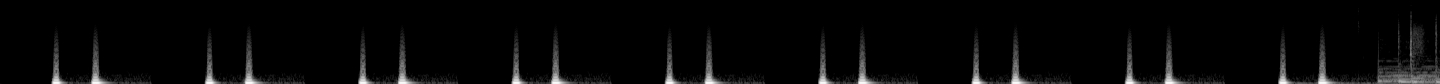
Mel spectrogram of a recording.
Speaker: kamu pasti mengenal bunyi detak jantung kamu sendiri biasanya kita menyebutnya tetapi sebenarnya bunyi jantung itu seperti ini dengarkan baik-baik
